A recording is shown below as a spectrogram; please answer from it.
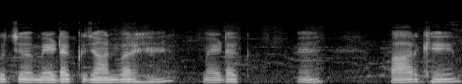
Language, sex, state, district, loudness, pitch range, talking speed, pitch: Hindi, male, Chhattisgarh, Bastar, -21 LUFS, 110-115 Hz, 105 wpm, 110 Hz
